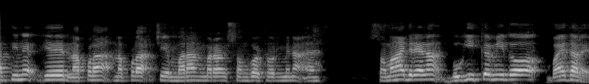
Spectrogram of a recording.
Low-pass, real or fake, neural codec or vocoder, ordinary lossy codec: 7.2 kHz; fake; codec, 16 kHz, 2 kbps, X-Codec, WavLM features, trained on Multilingual LibriSpeech; none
